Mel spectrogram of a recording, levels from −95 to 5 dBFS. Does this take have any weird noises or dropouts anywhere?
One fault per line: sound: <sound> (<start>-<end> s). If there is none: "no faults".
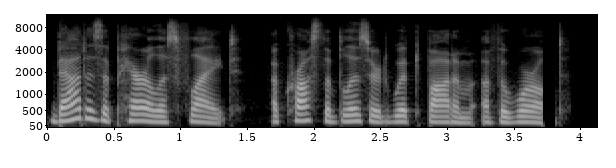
sound: dropout (3.7-3.8 s)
